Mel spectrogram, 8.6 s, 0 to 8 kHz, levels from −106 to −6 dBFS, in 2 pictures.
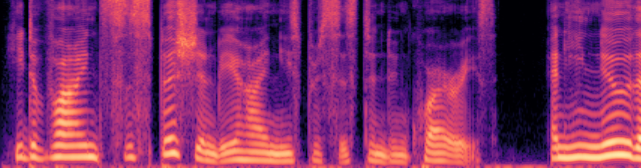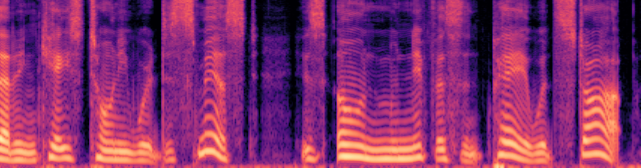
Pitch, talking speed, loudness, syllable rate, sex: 175 Hz, 155 wpm, -21 LUFS, 5.0 syllables/s, female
